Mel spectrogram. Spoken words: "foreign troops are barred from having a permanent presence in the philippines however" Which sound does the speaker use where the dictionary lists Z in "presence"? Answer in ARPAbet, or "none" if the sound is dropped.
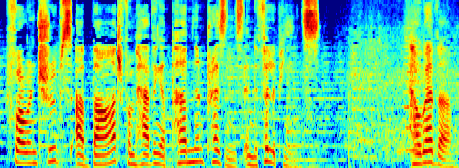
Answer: Z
